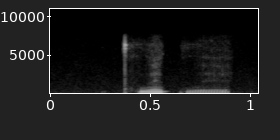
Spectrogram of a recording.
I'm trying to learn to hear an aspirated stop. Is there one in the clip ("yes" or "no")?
yes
